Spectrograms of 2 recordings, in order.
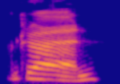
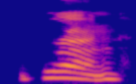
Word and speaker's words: Gröhn: And joining us today, our special guest is Salorosa Grun. Did I pronounce that correctly? Yeah. Yeah. Yeah, it's Grun. Thank you. Yeah, Grun for for clarity.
